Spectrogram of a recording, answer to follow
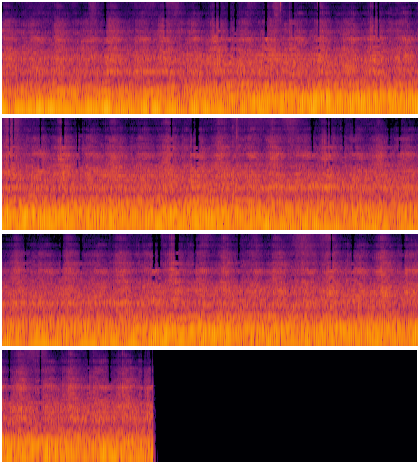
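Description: A steady low machine hum that cuts off abruptly near the end.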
